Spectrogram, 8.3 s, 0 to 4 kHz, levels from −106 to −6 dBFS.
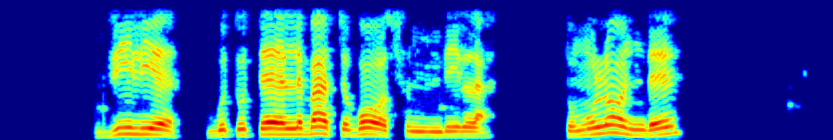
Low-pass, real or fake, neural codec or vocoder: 3.6 kHz; real; none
